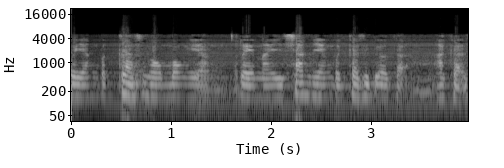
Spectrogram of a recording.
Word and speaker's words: Renaissance: ya renaisan renaisan itu istilah dalam bahasa Prancis bacanya agak sengau belakang yo kalau orang Indonesia sih enggak suka istilah sengau itu biasanya renaisan y renaisan kalau orang Prancis sendiri belakangnya mesti agak hilang renais jadi kalau kita nirunya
